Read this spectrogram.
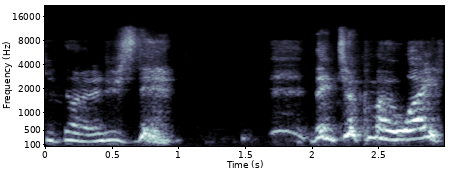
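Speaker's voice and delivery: crying, pleading through tears, swooping pitch. Pleading in character from a cliff while holding the key: acted crying plea. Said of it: "so I'm using the tears to my advantage".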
